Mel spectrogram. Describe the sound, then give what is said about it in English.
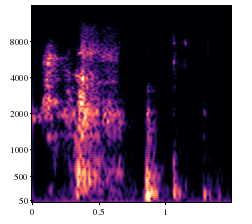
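A breathy rush of noise, then a few sparse, quiet clicks of typing on a computer keyboard, tapped at an uneven pace with no one speaking, while typing in a question about whether bands get paid for Urban Outfitters shirts. “I'm typing this in right now.”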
